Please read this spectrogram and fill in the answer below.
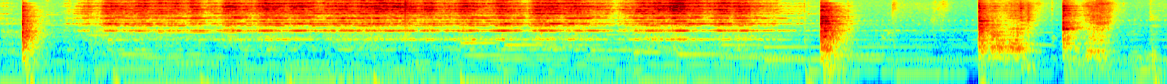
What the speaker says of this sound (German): Da springen mir die Senfkörner.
